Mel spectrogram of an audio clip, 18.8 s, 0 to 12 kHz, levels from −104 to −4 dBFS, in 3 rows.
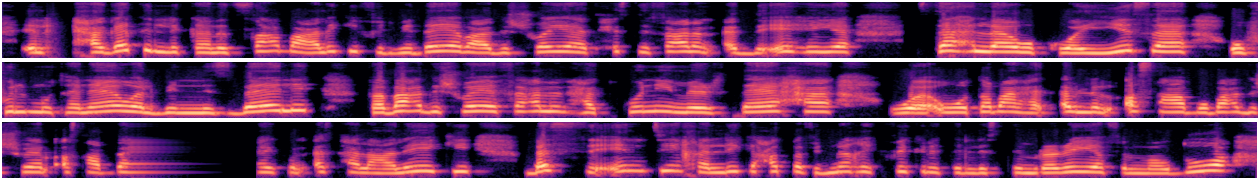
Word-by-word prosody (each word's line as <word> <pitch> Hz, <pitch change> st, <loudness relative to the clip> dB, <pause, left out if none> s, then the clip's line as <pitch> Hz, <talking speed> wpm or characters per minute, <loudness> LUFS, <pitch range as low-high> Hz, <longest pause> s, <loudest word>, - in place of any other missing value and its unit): الحاجات 270 Hz, +7 st, 0 dB
اللي 275 Hz, -6 st, +1 dB
كانت 245 Hz, -1 st, -2 dB
صعبة 310 Hz, +2 st, -1 dB
عليكِ 265 Hz, +5 st, 0 dB
في 245 Hz, -, -9 dB
البداية 285 Hz, +8 st, +1 dB
بعد 240 Hz, -5 st, +1 dB
شوية 285 Hz, +5 st, 0 dB
هتحسّي 265 Hz, +2 st, -7 dB
فعلًا 295 Hz, +1 st, -1 dB
قد 220 Hz, -2 st, -3 dB
إيه 285 Hz, +4 st, -2 dB
هي 280 Hz, 0 st, +1 dB, 0.4 s
سهلة 315 Hz, -3 st, +6 dB
وكويسة 265 Hz, +5 st, +2 dB, 0.2 s
وفي 235 Hz, +4 st, +2 dB
المتناول 275 Hz, +1 st, +2 dB
بالنسبة 230 Hz, +6 st, +3 dB
لِك، 350 Hz, 0 st, +2 dB, 0.3 s
فبعد 320 Hz, +4 st, +4 dB
شوية 305 Hz, +2 st, +3 dB
فعلًا 305 Hz, 0 st, -2 dB
هتكوني 280 Hz, +5 st, -3 dB
مرتاحة، 280 Hz, +4 st, +1 dB, 0.3 s
و 240 Hz, +2 st, +6 dB, 0.2 s
وطبعًا 285 Hz, -1 st, +1 dB
هتقابلي 265 Hz, +4 st, 0 dB
الأصعب 275 Hz, -4 st, -1 dB
وبعد 270 Hz, 0 st, -1 dB
شوية 275 Hz, +2 st, -3 dB
الأصعب 255 Hz, -3 st, -5 dB
ده 280 Hz, -, -2 dB, 0.6 s
هيكون 255 Hz, -1 st, -5 dB
أسهل 270 Hz, -3 st, -4 dB
عليكِ، 270 Hz, +8 st, 0 dB, 0.4 s
بس 325 Hz, +3 st, +2 dB, 0.2 s
أنتِ 335 Hz, 0 st, -3 dB
خلّيكِ 285 Hz, +4 st, -2 dB
حاطّة 300 Hz, -1 st, -3 dB
في 255 Hz, -, -9 dB
دماغِك 280 Hz, +4 st, -3 dB
فكرة 275 Hz, -4 st, -5 dB
الاستمرارية 240 Hz, +4 st, 0 dB
في 265 Hz, -1 st, -9 dB
الموضوع، 225 Hz, -, +2 dB
275 Hz, 145 wpm, -23 LUFS, 245-300 Hz, 0.6 s, سهلة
